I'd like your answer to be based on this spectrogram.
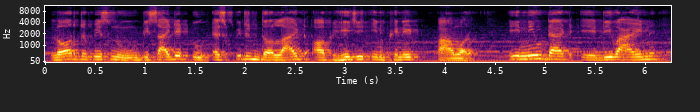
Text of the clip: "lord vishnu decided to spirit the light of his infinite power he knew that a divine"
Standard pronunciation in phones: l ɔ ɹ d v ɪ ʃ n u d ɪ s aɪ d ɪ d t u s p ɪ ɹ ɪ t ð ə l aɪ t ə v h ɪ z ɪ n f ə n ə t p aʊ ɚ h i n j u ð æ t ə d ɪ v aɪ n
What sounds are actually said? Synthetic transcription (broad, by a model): l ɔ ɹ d b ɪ s n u d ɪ s aɪ d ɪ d t u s p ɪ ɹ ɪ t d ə l aɪ t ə p h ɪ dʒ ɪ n p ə n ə t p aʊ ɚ h i n j u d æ t ə d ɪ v aɪ n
